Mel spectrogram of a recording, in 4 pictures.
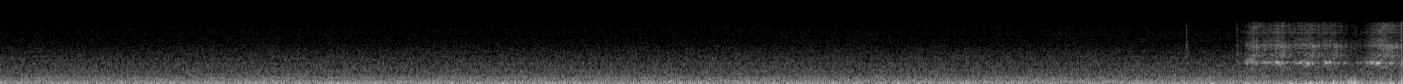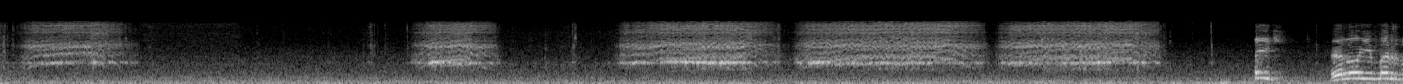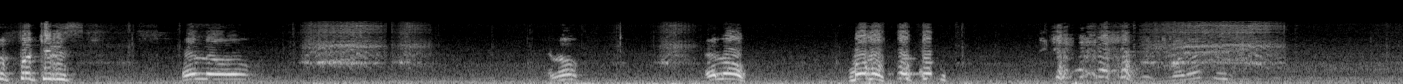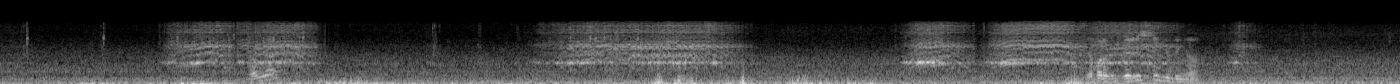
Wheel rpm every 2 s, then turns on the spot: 0, 0, 0, 0, 0, 0, 30, 70, 0, 40, 90, 120, 100, 0, 10, 40, 20, 10, 0, 20, 60, 10, 70, 30, 90, 20, 90, 10.
18-20 22-24 40-42 44-46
